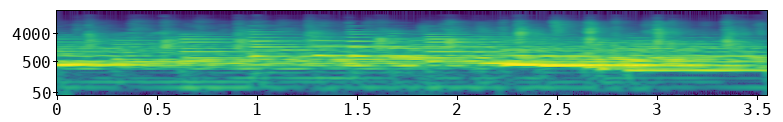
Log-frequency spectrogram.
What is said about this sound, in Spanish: Un fuerte aplauso al Señor, hermanos.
